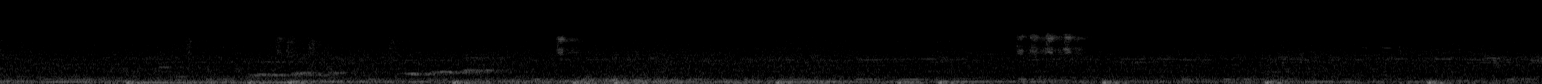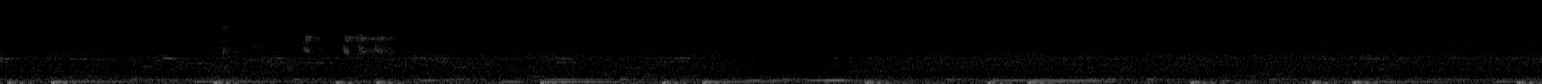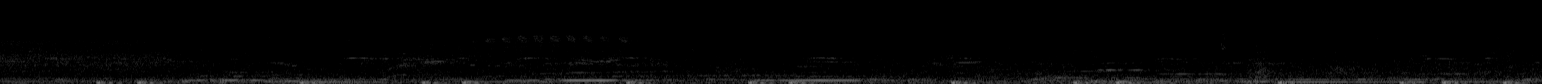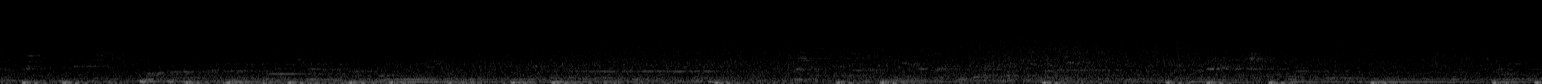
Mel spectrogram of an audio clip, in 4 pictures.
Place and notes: In the temple plaza, Birdsong, Traffic Sound, Small tribes
Zoom H2n MS+ XY
8 October 2014, 14:43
